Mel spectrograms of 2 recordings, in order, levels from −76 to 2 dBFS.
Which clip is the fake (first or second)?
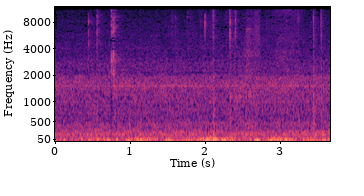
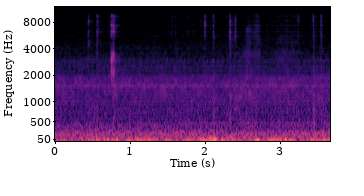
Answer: second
